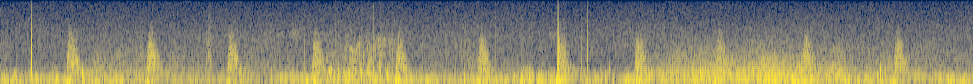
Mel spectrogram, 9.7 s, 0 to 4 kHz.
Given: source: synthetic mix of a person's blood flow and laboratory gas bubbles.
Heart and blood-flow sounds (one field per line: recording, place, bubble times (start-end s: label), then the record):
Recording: Doppler ultrasound of blood flow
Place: subclavian vein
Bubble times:
3.24-3.96 s: bubbles
From the record:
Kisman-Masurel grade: 211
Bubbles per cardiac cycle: several, 3 to 8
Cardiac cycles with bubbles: 1 to 10%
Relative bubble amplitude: barely perceptible (0.100 to 0.250)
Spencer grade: 1 (occasional bubble signal discernible with the cardiac motion signal, with majority of cardiac periods free of bubbles)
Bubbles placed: anywhere in the cardiac cycle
